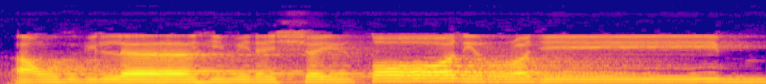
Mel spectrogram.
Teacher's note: Zu di hujung lidah.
